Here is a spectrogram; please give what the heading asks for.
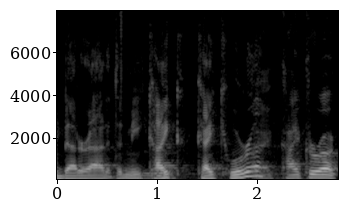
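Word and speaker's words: Kaikōura: It says how would you pronounce that racetrack, John? You'd be better at it than me. Kaikoura. Kaikoura.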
